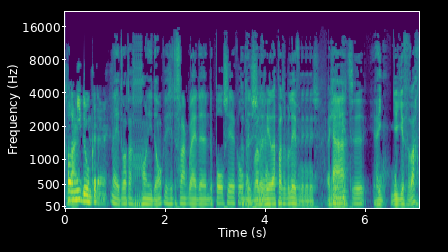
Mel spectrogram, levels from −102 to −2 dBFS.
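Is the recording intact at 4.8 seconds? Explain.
No. Right after "eh een heel aparte", repeated frames from 4.77 to 4.94 s replay one 85.3 ms block twice more, a stutter that adds 170.7 ms instead of dropping audio.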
